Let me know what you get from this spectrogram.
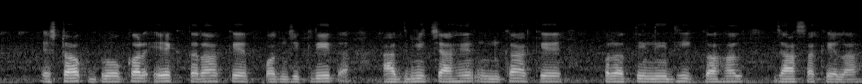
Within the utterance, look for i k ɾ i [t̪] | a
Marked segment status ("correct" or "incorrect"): correct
